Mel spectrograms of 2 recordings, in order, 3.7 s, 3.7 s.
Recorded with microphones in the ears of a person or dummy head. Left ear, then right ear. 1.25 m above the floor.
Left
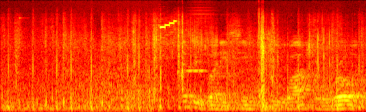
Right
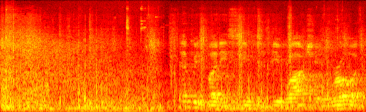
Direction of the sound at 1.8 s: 90° right.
